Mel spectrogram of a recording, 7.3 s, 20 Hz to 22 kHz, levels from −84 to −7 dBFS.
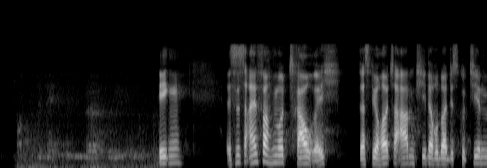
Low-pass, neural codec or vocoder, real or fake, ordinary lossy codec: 7.2 kHz; autoencoder, 48 kHz, 32 numbers a frame, DAC-VAE, trained on Japanese speech; fake; none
